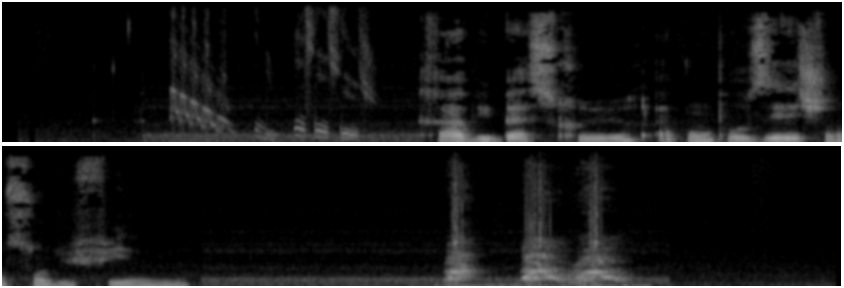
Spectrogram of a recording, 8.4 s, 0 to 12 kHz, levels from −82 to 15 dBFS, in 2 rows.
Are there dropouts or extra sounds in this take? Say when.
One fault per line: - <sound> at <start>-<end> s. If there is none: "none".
- chirp at 0.8-2.0 s
- bark at 6.4-7.5 s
